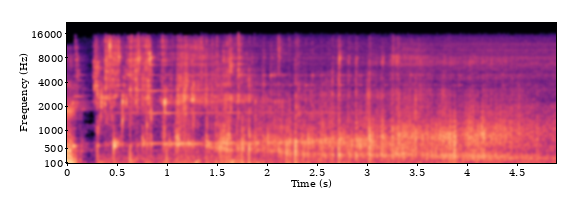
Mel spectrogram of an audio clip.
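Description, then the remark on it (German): A beer bottle wrapped in silver foil pops open with a short sharp burst, followed by a steady gurgling, fizzy pour of liquid that runs for several seconds at an even, moderate level. “Ich mache auch mal auf. Das hört sich gut an.”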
